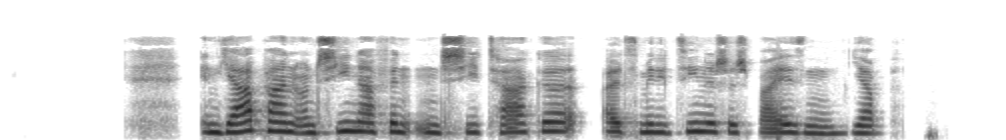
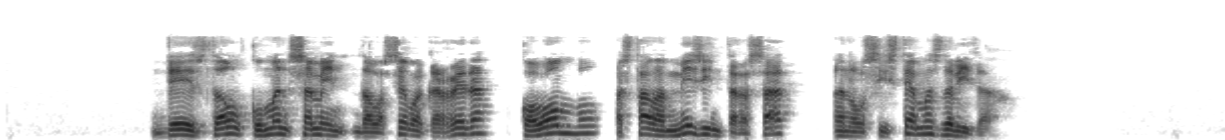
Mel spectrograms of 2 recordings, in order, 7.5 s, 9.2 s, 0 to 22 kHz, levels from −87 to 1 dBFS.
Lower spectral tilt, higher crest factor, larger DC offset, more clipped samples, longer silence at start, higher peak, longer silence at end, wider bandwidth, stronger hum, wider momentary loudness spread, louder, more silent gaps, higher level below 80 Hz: about the same, -3.5 dB/octave vs -4.5 dB/octave; about the same, 18 dB vs 18 dB; neither; neither; second, 1 s vs 1.15 s; about the same, -2 dBFS vs 0 dBFS; second, 0.55 s vs 1.7 s; about the same, 8 kHz vs 8 kHz; neither; about the same, 9 LU vs 8 LU; second, -20 LUFS vs -17 LUFS; first, 1.39-1.49 s, 4.43-4.50 s, 6.86-6.92 s vs none; about the same, -58 dBFS vs -60 dBFS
